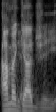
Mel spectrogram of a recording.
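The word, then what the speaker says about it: Amegadjie: it was amaji or amig gaji correct amag amig gaji is yeah I saw an interview with him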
